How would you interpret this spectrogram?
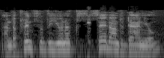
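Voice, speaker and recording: A British man giving a formal, measured scripted narration of scripture. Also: fairly high pitch, pushed and bright. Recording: noisy old cassette transfer.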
